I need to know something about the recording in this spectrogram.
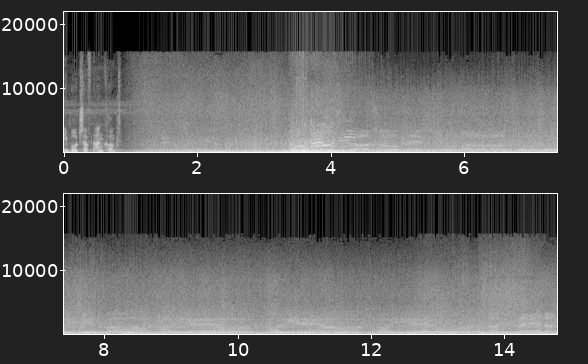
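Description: Waves rush and splash against a ship's hull.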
